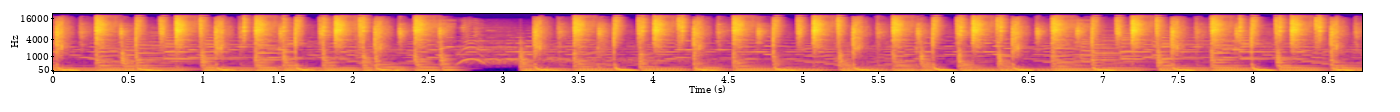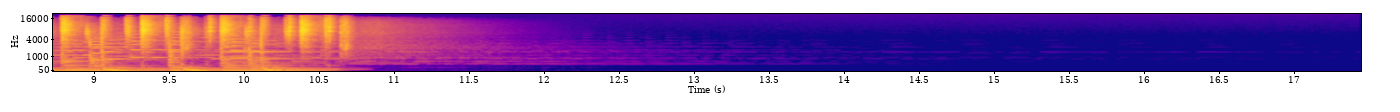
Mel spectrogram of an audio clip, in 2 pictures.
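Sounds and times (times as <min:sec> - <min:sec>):
deep house music: 0:00.0 - 0:11.6.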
